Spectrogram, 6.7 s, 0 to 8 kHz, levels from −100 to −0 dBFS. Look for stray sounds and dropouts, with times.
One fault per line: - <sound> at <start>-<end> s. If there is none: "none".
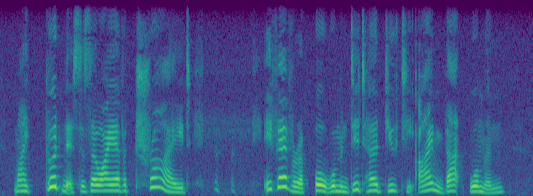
- laugh at 2.7-3.0 s
- dropout at 3.9-4.0 s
